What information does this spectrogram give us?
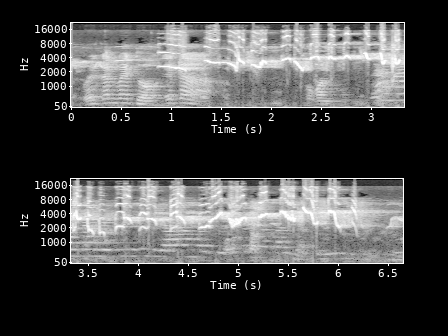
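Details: Kacer, the oriental magpie-robin, in ngeplong song meant as a lure to make young kacer sing: after a moment of people talking, a fast run of sweet whistled notes and sharp chips, rising and dipping, repeated about four times a second.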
